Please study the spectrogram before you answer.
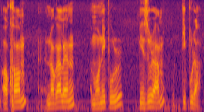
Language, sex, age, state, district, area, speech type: Assamese, male, 30-45, Assam, Jorhat, urban, spontaneous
